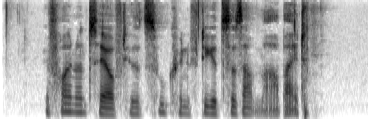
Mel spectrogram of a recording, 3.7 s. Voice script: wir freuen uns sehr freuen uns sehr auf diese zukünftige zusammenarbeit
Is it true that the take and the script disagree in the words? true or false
true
